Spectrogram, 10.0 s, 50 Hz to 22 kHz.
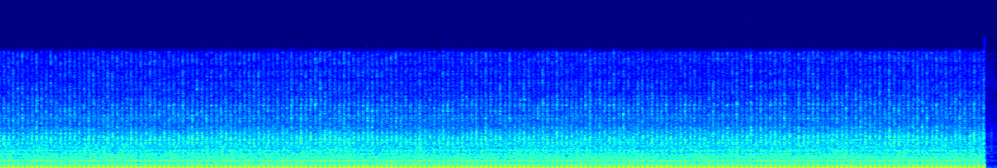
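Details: Troy-Bilt Storm 2410 snowblower after surging/rough-running repair, next-day cold start: steady even single-cylinder chug about three beats a second, no misses or surging; normal cold idle.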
